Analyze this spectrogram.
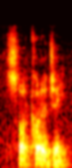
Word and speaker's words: psychology: tsunami the tea silent psychology the p is silent knife the case Island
